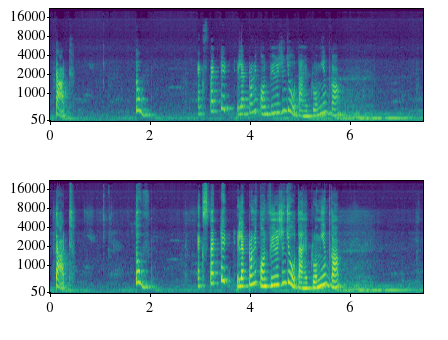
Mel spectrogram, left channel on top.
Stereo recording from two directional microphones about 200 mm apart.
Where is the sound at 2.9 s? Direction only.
35° right (ahead or behind).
